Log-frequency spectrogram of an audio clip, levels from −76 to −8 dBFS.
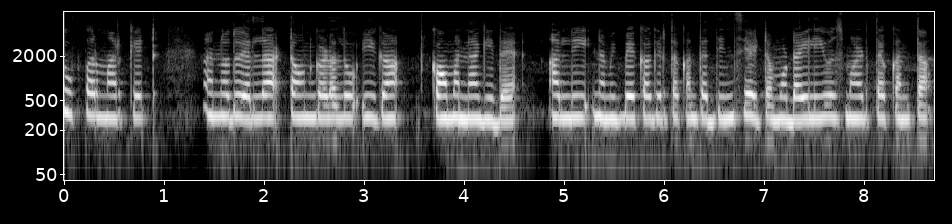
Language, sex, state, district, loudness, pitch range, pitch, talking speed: Kannada, female, Karnataka, Mysore, -18 LUFS, 285-300 Hz, 290 Hz, 115 wpm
